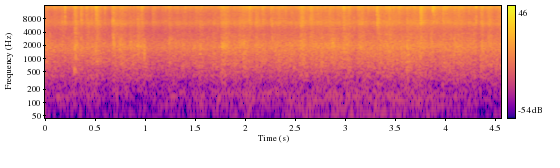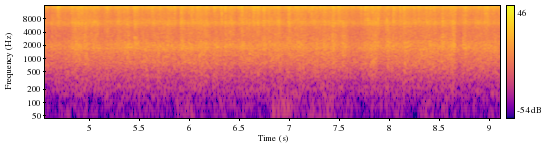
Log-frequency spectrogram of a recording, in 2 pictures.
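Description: Heavy hailstorm: hailstones pelting down and striking hard surfaces in a dense, steady clatter of countless sharp ticks, growing a little louder about five seconds in.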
